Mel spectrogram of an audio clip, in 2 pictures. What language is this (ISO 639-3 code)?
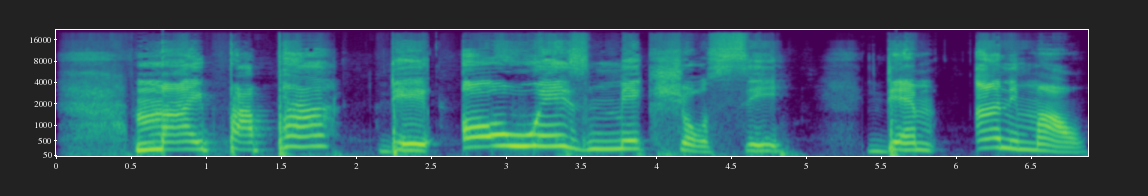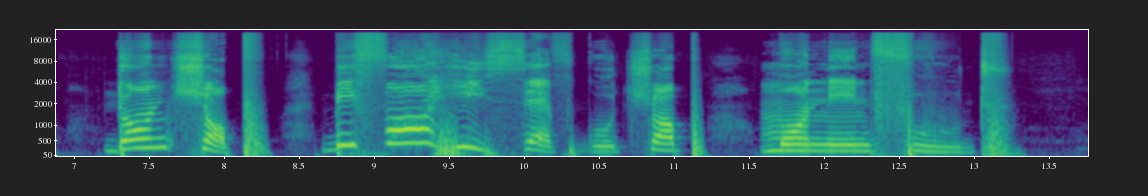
pcm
